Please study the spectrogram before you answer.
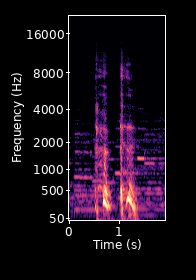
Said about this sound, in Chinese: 有人咳嗽了一声。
